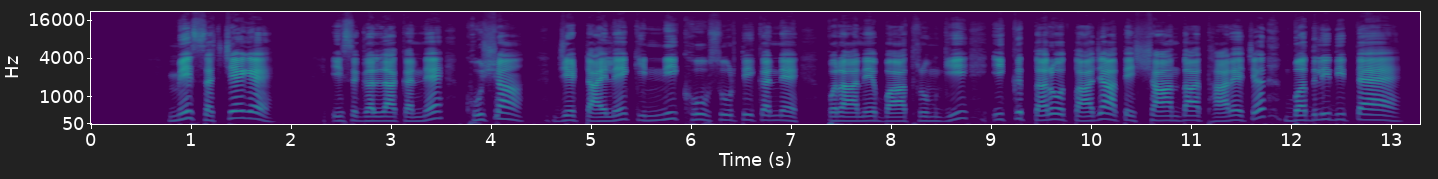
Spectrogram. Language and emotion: Dogri, happy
